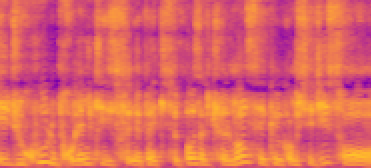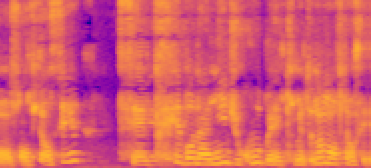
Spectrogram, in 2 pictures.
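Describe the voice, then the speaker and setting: Noticeable background noise and audible room echo surround the recording. A woman speaks with a high pitch, lively intonation and a fairly quick pace. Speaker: caller on a live stream. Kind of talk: personal testimony on a live call. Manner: halting, with many self-corrections.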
